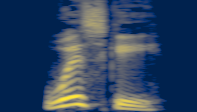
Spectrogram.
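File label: "Whiskey", American English, guy; everyone-can-use-english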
